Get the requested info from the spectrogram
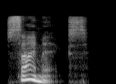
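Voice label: "cimex", British English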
